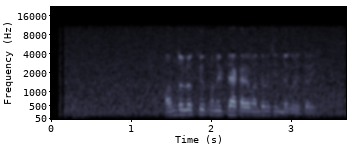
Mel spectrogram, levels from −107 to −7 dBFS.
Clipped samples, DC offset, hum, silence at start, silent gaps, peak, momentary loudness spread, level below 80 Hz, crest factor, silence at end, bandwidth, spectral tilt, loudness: under 0.1%; under 0.1%; none; 0.1 s; none; -36 dBFS; 15 LU; under -90 dBFS; 24 dB; 0 s; 11 kHz; -2.5 dB/octave; -56 LUFS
